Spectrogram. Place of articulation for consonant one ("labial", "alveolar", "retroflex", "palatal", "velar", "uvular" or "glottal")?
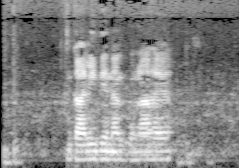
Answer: velar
